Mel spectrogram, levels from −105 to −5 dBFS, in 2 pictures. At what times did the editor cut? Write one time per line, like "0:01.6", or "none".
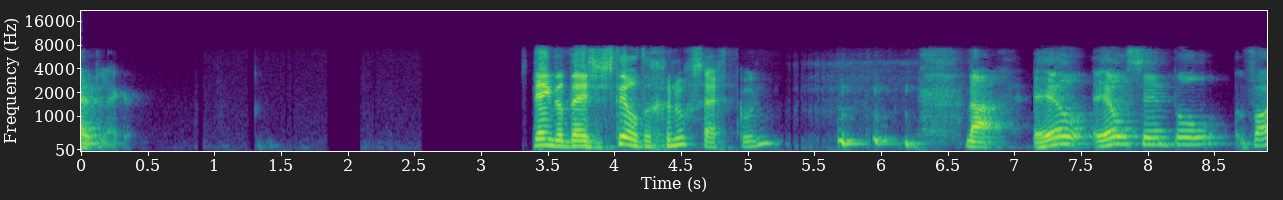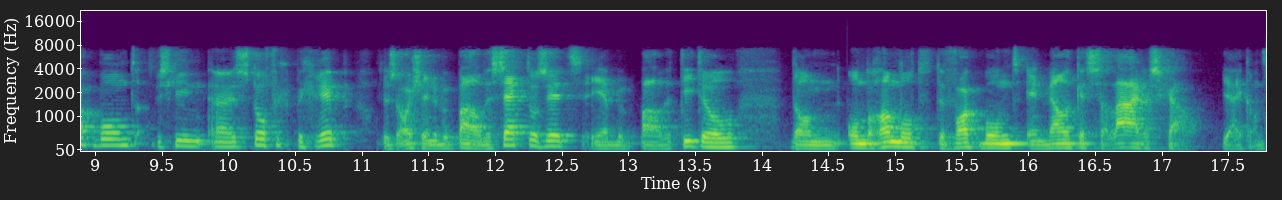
0:09.4
0:11.1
